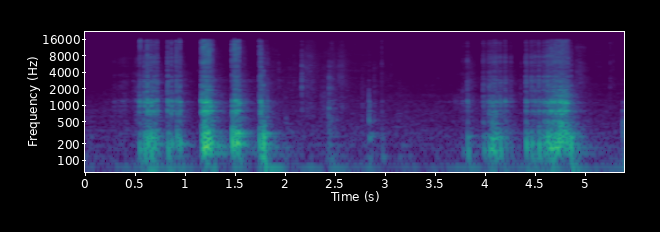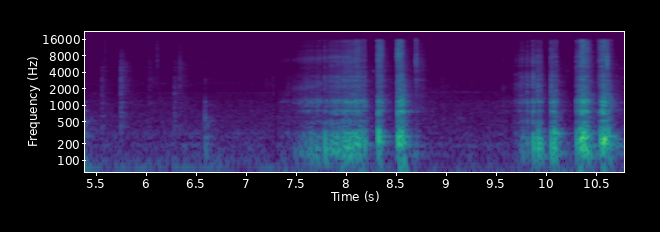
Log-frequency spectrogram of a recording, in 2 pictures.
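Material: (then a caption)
Wood. A large steel chisel is pressed down the end of a small, solid, pale wood wedge resting on a wooden table, slicing off curled shavings. Short, crisp cutting and scraping bursts come in several clustered groups with quiet pauses between them, with a woody crackle and bright edges over a low body.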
